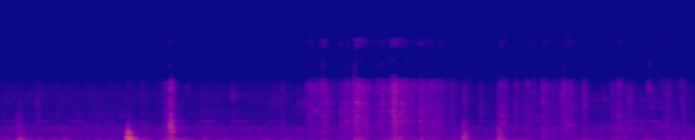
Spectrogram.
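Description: A few irregular light clicks and knocks, the sharpest about a second and a quarter in, with a looser run of smaller clicks in the middle.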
